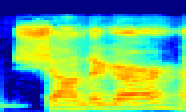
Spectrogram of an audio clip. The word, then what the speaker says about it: Chandigarh: So you were born and raised in Chandigarh, I pronounced that properly, India.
